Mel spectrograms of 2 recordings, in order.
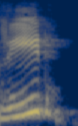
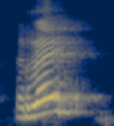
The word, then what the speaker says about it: read: it is pronounced as read in the present tense and here it is pronounced as read as the past tense the spelling is same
